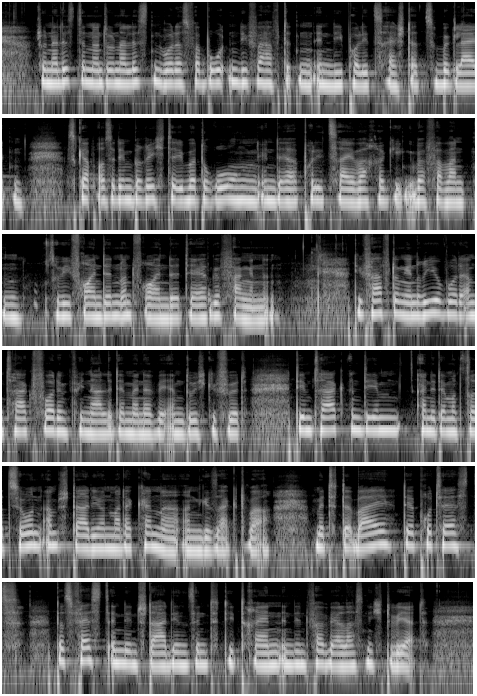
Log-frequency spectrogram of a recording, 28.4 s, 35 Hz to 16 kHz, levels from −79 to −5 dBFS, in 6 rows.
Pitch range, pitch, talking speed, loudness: 170-200 Hz, 180 Hz, 150 wpm, -23 LUFS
